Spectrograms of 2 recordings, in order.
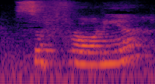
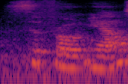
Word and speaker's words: Sophronia: so we got uh sophronia sofronia so kind of like sophia so probably getting from um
